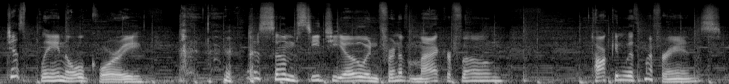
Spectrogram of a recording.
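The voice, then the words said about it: Unusual put-on accent. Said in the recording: “has an interesting accent this week.”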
